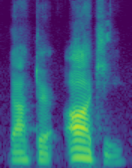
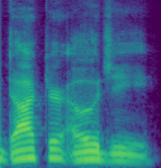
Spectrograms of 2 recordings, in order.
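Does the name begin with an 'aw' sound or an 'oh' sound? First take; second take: aw; oh. First: The name begins with an 'aw' sound. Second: The name begins with an 'oh' sound. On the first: The speaker calls it right. "I had to do it right for the one time" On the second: The speaker calls it wrong. "I told them it was Achi"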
